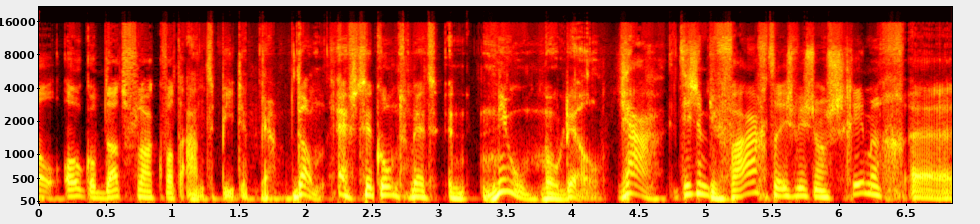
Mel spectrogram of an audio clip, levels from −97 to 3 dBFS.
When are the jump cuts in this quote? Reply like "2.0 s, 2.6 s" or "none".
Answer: 2.5 s, 4.7 s, 5.0 s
